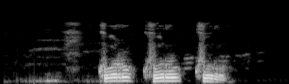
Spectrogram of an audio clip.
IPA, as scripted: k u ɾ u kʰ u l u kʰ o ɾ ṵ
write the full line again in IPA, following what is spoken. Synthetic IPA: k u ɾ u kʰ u ɾ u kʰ u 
